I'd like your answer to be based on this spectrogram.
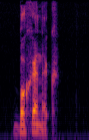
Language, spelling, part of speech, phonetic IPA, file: Polish, bochenek, noun, [bɔˈxɛ̃nɛk], Pl-bochenek.ogg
